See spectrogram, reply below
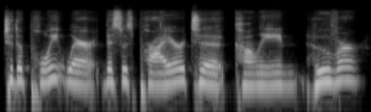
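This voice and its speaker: A young adult woman co-hosting a podcast, chatting excitedly and full of likes. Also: medium pitch, takes it slowly, dry recording, studio quality. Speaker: podcast co-host. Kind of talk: casual chat.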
